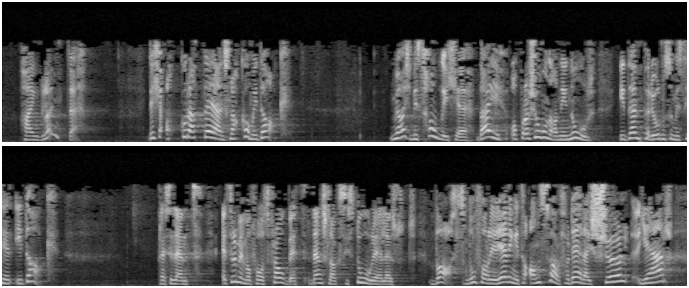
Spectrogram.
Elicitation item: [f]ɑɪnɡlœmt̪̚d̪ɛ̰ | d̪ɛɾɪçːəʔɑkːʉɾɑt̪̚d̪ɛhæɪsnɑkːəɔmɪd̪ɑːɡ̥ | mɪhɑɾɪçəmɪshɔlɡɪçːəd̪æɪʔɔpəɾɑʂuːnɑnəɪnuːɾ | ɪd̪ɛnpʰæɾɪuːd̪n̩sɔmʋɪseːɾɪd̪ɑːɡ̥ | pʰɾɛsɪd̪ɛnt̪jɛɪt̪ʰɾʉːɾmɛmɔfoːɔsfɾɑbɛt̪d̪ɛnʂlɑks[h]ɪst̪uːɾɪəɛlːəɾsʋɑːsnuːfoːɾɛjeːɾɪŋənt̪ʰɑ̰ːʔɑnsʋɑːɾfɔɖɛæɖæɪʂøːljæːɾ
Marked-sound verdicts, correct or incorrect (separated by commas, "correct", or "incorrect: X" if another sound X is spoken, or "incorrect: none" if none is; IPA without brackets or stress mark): incorrect: h, correct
